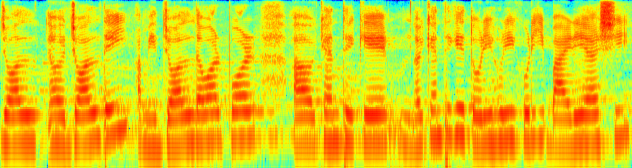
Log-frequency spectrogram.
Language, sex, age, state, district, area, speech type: Bengali, female, 18-30, West Bengal, Jalpaiguri, rural, spontaneous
